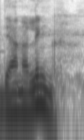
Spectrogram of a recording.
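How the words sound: The final syllable is dropped, North Indian style.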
